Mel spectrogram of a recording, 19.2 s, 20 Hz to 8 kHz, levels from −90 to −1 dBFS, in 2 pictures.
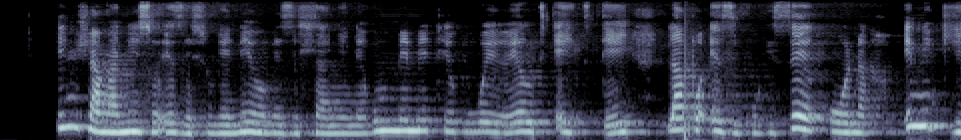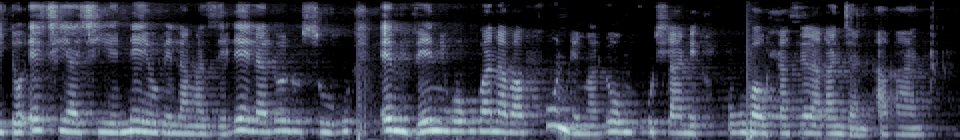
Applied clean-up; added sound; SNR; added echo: neural separator model SepFormer DNS4.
